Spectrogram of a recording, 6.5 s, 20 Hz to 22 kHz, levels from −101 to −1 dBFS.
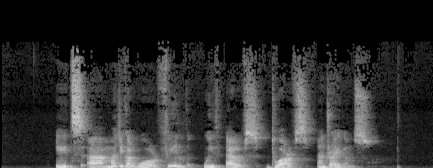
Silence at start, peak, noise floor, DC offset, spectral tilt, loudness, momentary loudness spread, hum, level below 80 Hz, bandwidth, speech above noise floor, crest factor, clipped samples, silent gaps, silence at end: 0.85 s; -2 dBFS; -71 dBFS; under 0.1%; -4.5 dB/octave; -22 LUFS; 10 LU; none; -60 dBFS; 16.5 kHz; 49 dB; 20 dB; under 0.1%; none; 0.95 s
